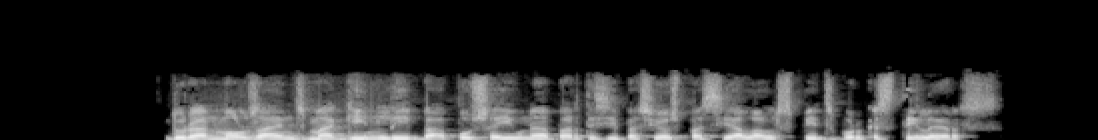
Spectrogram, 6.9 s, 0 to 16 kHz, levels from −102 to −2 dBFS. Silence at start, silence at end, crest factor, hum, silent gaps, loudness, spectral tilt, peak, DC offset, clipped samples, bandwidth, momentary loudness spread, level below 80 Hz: 1.05 s; 0.65 s; 16 dB; none; none; -17 LUFS; -5.5 dB/octave; -2 dBFS; under 0.1%; under 0.1%; 7.8 kHz; 6 LU; -58 dBFS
